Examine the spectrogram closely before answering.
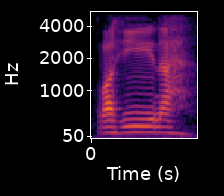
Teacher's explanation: فهذه تاء مربوطة حال الوصل فتقلب هاء وقفا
